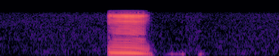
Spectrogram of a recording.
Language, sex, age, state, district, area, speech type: Santali, male, 18-30, West Bengal, Purba Bardhaman, rural, conversation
